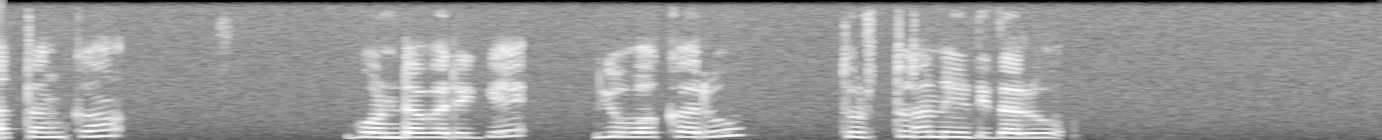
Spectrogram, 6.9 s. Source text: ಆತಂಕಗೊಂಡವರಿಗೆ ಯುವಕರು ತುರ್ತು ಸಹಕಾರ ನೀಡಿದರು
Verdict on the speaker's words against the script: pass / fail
fail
